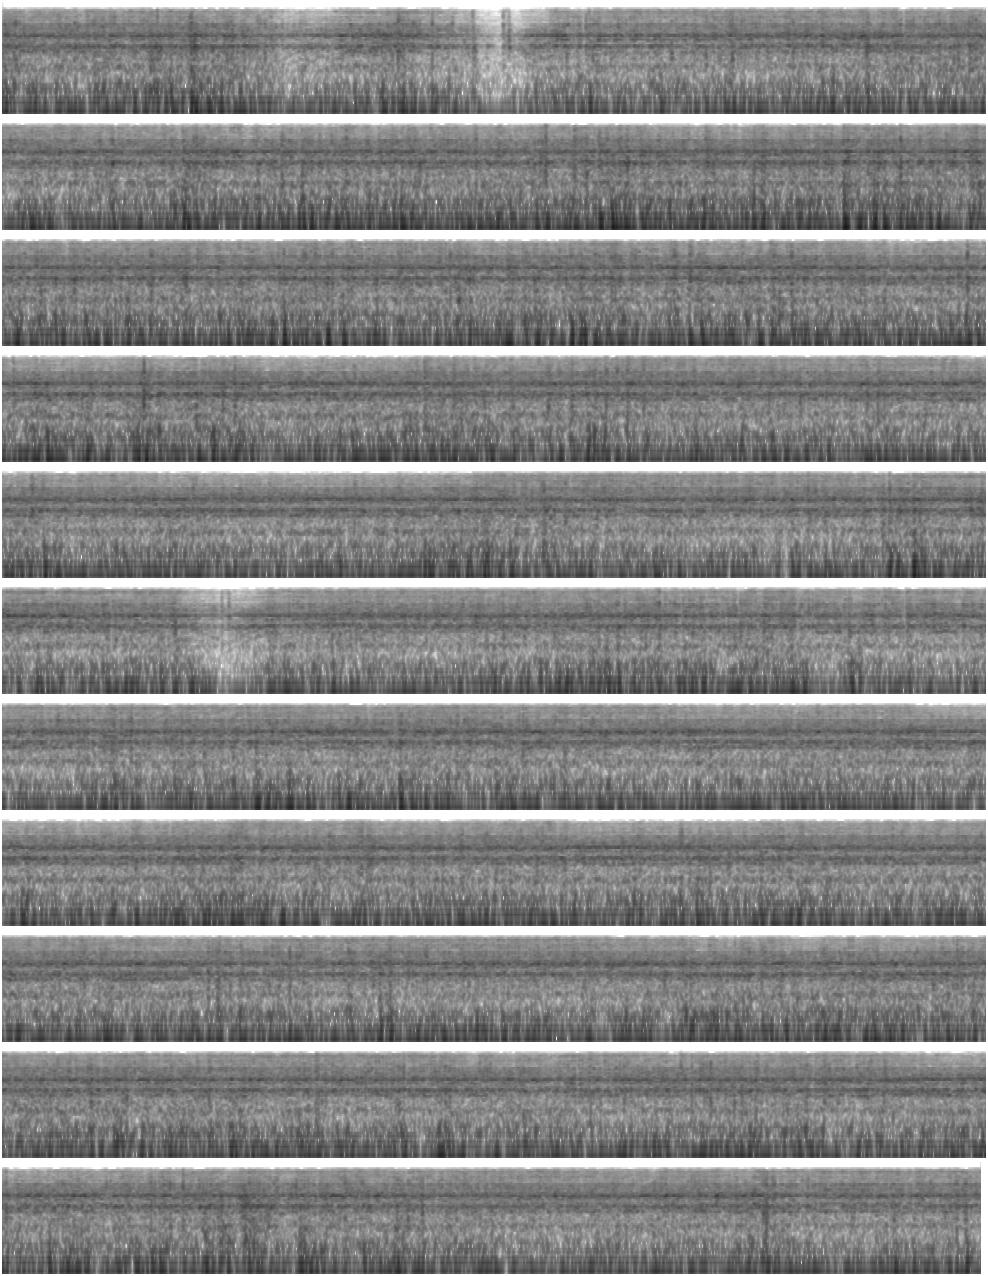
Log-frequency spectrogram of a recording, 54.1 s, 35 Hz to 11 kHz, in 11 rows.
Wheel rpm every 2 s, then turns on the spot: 80, 90, 110, 120, 120, 120, 110, 120, 120, 110, 110, 120, 100, 110, 110, 110, 110, 110, 110, 110, 120, 110, 110, 120, 120, 120, 110.
none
